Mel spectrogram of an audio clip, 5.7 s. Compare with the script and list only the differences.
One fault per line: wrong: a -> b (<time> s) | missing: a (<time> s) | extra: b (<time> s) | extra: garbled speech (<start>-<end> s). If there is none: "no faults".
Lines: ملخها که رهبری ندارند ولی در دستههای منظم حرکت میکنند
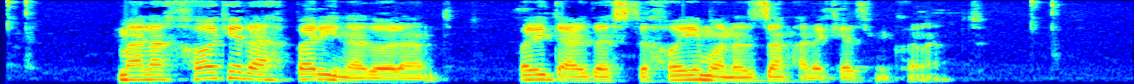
no faults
